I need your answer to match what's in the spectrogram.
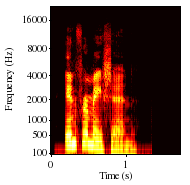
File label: "INFORMATION", english; 3000 words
